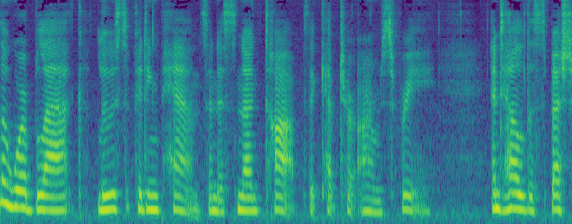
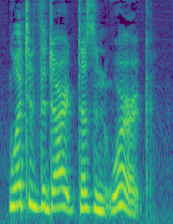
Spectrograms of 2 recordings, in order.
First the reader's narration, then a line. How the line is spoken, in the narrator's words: Rondeau said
